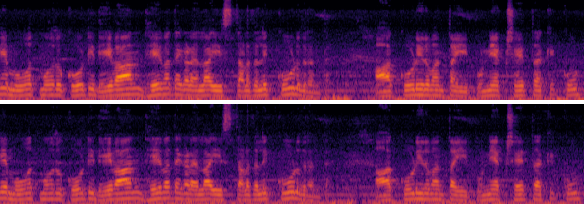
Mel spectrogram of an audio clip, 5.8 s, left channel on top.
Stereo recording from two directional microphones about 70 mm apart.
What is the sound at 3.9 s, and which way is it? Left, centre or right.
A man's voice, right.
